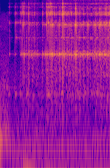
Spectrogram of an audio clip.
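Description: Bright jingling, tinkling bell-like shimmer with a shaker-like rattle, fading in during the first second and then holding steady. It is a music or sound-effect cue, not a pump.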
